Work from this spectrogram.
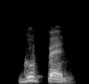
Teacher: So you realize that the alveolar sound d changes to the bilabial sound b.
